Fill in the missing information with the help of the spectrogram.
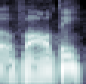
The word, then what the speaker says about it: Uvalde: Is that how you say it, though? Uvalde? – Yeah.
